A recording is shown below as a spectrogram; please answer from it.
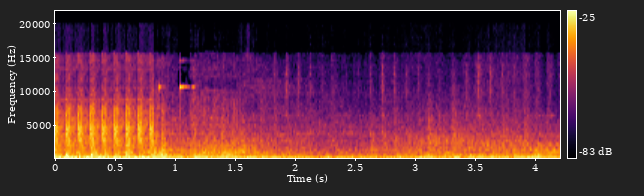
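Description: Dense, continuous gunfire fills a Valkyria Chronicles battle, a rapid fusillade of overlapping shots with machine-gun bursts and a low rumbling bed throughout.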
